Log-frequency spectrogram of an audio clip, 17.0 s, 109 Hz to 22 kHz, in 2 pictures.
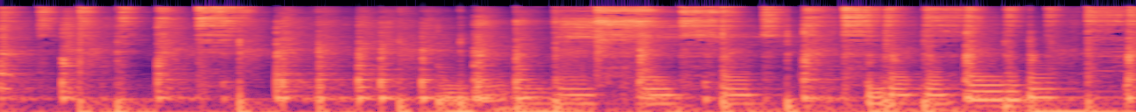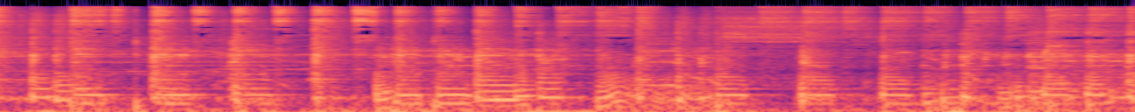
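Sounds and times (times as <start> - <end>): audience clapping along: 0.0 - 3.2, 7.2 - 13.0
live blues-rock band: 0.0 - 17.0.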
